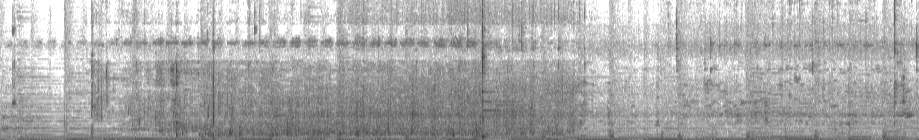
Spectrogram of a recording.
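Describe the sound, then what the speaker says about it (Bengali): Tomato-flavoured fuchka puris deep-fry in hot oil with a steady, busy sizzle and bubbling that swells for several seconds and then eases off, alongside a low rhythmic mechanical hum. "এই ফুচকাগুলো হলে সব ফুচকা ভাজা হয়ে যাবে।"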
